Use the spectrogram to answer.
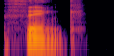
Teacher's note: Practice by putting your tongue between your teeth and blowing air, like think.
